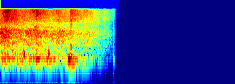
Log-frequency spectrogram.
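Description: Audience applauding, cut off suddenly just over a second in.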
